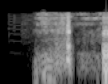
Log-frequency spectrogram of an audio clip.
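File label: FIRE Operations, p25; FIRE OPS 1; wake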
